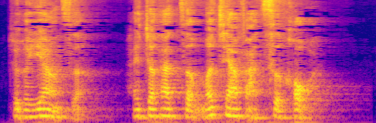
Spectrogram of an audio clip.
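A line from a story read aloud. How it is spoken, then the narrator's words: Inner sighing thought. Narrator (Chinese): 他忍不住在心里叹了口气，说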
